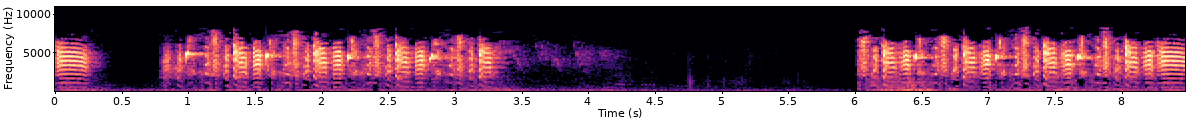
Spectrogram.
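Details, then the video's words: Zebra finch song played to stimulate other birds: dense runs of buzzy, nasal, harmonic-rich notes in two long bursts separated by a silent gap of about three seconds. "صوت طائر الزيبرا لتهيج الطيور"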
